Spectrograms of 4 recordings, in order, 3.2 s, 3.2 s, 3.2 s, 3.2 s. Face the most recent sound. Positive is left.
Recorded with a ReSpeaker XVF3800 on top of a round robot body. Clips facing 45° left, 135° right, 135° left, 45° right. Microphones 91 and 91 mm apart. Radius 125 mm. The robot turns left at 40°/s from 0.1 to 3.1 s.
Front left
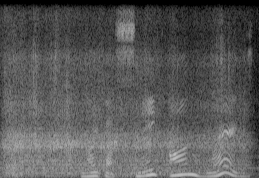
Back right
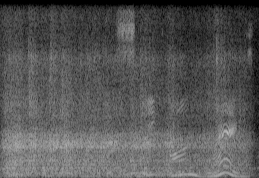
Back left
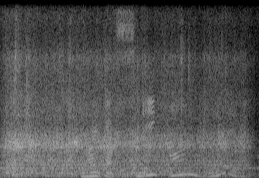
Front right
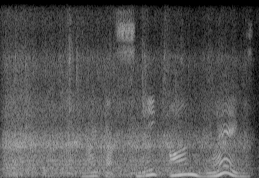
turn(degrees=-40)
